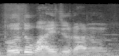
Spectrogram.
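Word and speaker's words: Budweiser: 그래서 나도 미국 가서 이 맥주를 만들어야지 해서 미국에 와서 맥주를 만들고 미국식 발음인 버드와이저라는 브랜드로 맥주를 생산하게 된 거죠. 독일에서는 부드바이스라고 하는데 이게 독일 영어식으로 하게 되니까 버드와이저가 된 거예요.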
